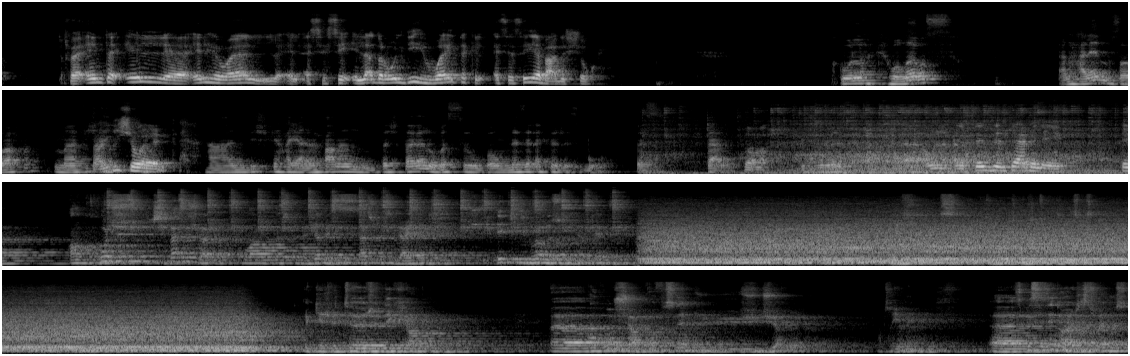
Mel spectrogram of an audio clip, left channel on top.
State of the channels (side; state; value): both; different; correlation 0.00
